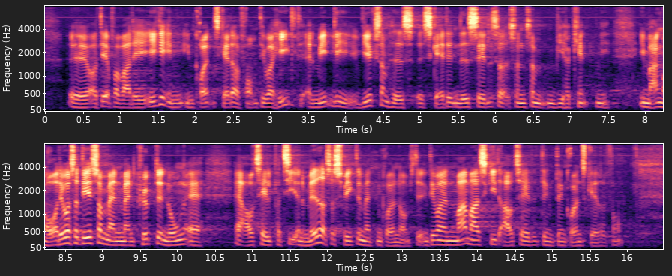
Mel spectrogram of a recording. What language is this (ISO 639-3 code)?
dan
